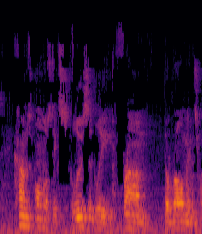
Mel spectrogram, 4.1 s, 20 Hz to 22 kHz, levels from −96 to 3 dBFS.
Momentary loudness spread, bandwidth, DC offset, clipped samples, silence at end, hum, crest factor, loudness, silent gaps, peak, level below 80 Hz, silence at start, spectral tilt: 13 LU; 13 kHz; under 0.1%; under 0.1%; 0 s; none; 18 dB; -33 LUFS; none; -16 dBFS; -50 dBFS; 0 s; -7 dB/octave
